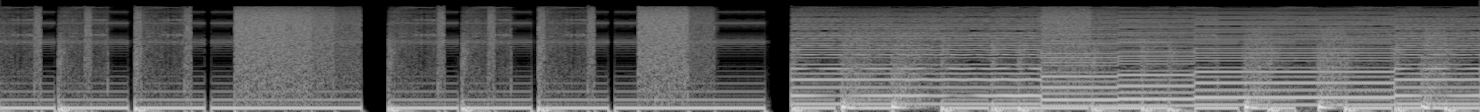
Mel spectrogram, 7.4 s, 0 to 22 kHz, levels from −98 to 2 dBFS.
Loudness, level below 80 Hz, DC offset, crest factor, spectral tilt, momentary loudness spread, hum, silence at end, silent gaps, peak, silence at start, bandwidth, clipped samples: -22 LUFS; -32 dBFS; under 0.1%; 18 dB; -6 dB/octave; 5 LU; none; 0 s; 1.84-1.93 s, 3.88-3.95 s; -4 dBFS; 0 s; 17.5 kHz; under 0.1%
